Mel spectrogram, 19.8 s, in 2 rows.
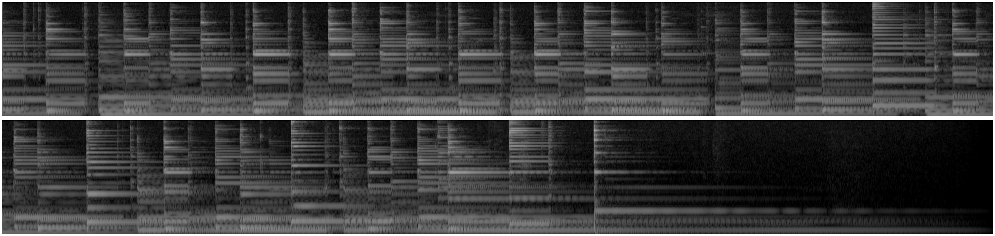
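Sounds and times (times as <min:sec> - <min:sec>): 
guitar: 0:00.0 - 0:19.8.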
